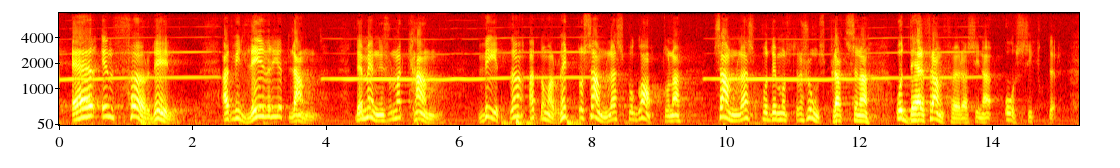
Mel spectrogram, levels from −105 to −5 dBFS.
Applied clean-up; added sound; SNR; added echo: none; Wind instrument, woodwind instrument; 13 dB; none.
